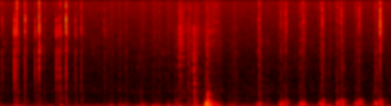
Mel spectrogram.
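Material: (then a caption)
Metal. A small, solid metal door key is held and then laid in an open palm, where a fingernail taps it over and over. The taps are soft, quick, dull and low with almost no ring; the early ones carry faint bright ticks, and the later ones become deeper, thuddier knocks.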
